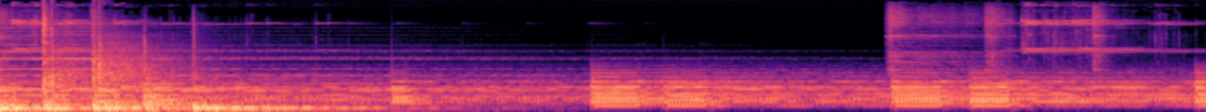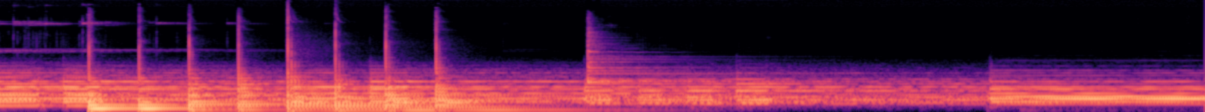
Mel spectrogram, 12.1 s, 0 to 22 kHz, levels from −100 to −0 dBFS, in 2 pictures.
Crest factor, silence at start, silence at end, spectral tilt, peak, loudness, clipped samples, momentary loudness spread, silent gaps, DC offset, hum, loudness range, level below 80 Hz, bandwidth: 18 dB; 0 s; 0 s; -6.5 dB/octave; 0 dBFS; -20 LUFS; under 0.1%; 16 LU; none; under 0.1%; none; 6 LU; -34 dBFS; over 20 kHz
